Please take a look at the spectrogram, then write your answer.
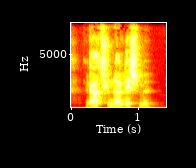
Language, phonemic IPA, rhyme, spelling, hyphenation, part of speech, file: Dutch, /ˌraː.(t)ʃoː.naːˈlɪs.mə/, -ɪsmə, rationalisme, ra‧ti‧o‧na‧lis‧me, noun, Nl-rationalisme.ogg
- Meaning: rationalism (philosophical view that primarily relies on reason for justification)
